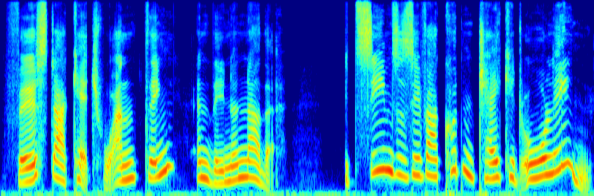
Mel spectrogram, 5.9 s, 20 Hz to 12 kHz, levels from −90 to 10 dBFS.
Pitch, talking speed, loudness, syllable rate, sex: 260 Hz, 180 wpm, -17 LUFS, 4.7 syllables/s, female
